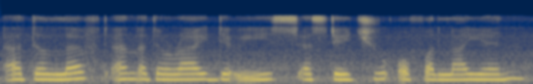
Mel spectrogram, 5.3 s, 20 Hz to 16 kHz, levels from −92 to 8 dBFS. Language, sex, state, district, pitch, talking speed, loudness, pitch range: English, female, Nagaland, Dimapur, 235 Hz, 155 wpm, -13 LUFS, 230-245 Hz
